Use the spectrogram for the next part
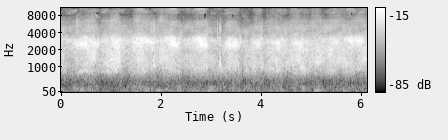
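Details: Paddy frogs among lotus fields on a country lane in Echizen City, Fukui, Japan, June 2021: rhythmic rasping croaks swell and fade in bursts nearly twice a second over a dense background chorus.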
